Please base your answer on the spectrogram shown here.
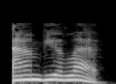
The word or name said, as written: ambulette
